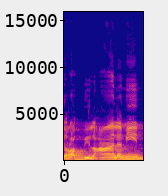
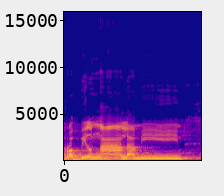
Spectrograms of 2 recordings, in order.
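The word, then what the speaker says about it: رب العالمين: ada al-hamdu jadi juga alhamdu lillaahi rabbil alamin bukan rabbil ngalamin enggak dengan Lamin ngalamin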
